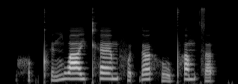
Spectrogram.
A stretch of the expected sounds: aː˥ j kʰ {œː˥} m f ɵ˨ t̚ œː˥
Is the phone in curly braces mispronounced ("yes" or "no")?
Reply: yes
